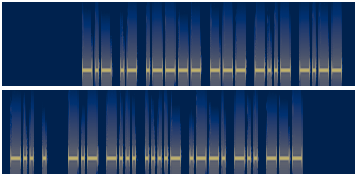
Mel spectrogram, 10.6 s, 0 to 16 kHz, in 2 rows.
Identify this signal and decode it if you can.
Morse code, heard as a keyed tone, about 25 wpm, 700 Hz. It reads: KA1OXY DE KB4PDO
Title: USA Callsign DE Callsign - 6 Characters - 25wpm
